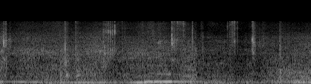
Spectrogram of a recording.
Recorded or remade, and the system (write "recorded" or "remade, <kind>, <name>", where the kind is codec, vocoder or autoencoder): remade, codec, DAC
